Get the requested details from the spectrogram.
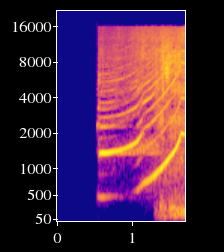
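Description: A slide whistle plays one loud, steady glide that climbs smoothly from a low pitch to a high one over about a second, with a faint rumble underneath toward the end.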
